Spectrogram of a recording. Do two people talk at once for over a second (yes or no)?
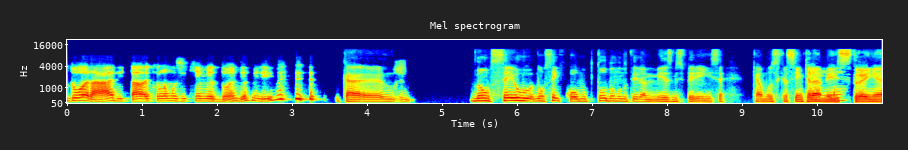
no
